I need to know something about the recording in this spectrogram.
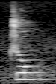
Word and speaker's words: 钟: In Chinese, clock, 钟, shows the same pronunciation as the end, 钟.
